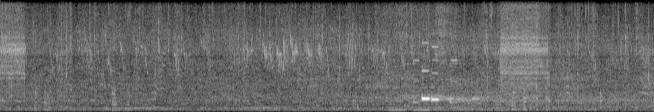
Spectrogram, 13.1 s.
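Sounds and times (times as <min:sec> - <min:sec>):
birds chirping: 0:08.0 - 0:09.8.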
